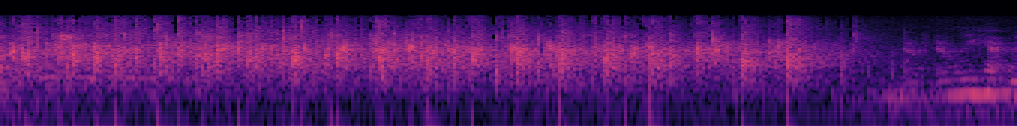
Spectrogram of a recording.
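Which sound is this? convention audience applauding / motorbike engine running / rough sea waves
convention audience applauding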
